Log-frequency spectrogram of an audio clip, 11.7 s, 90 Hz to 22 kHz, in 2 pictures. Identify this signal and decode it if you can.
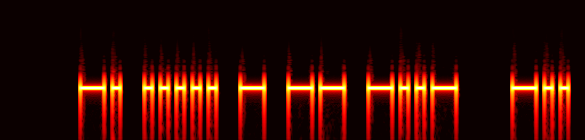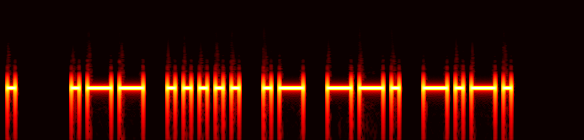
Morse code, heard as a keyed tone, about 15 wpm, 700 Hz. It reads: N5TMX DE W5AGC
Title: USA Callsign DE Callsign - 5 Characters - 15wpm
